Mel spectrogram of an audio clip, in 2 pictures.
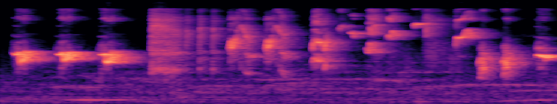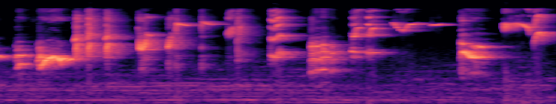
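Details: Orange-headed thrush in fast 'roll speed' song style, used as a lure to get other birds singing quickly: rapid, varied chirps and whistled notes sliding between mid and very high pitch, nearly continuous, over a faint steady low hum.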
